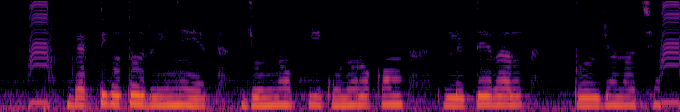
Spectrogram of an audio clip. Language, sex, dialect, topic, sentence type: Bengali, female, Jharkhandi, banking, question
